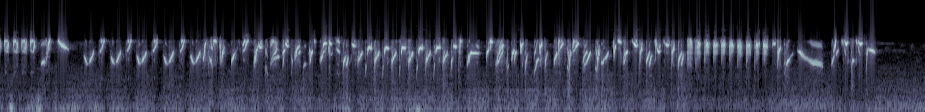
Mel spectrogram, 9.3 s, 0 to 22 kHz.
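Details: Singing Algerian-type European goldfinch, Moknine, 2022: a long unbroken stream of sweet, tinkling high notes, rapid liquid twitters and short buzzy trills, delivered energetically for nearly nine seconds.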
